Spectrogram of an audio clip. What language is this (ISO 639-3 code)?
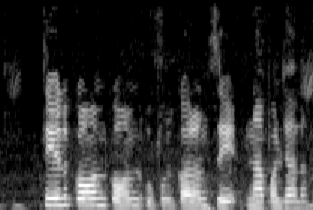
bho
